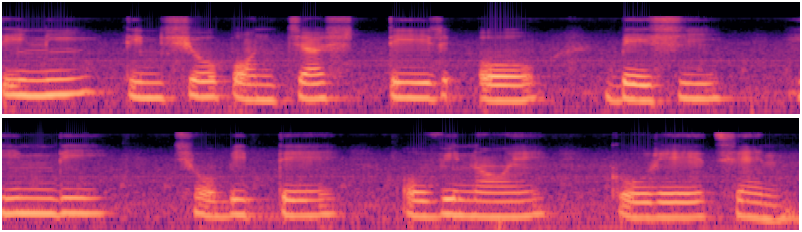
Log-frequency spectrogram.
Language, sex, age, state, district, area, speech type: Bengali, female, 30-45, West Bengal, Kolkata, urban, read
